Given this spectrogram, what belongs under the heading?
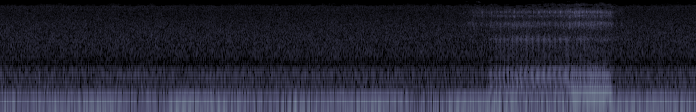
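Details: Sleeping French Bulldog: steady low droning breathing with a loud rattling snore near the end; snoring.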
